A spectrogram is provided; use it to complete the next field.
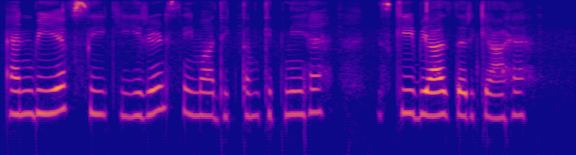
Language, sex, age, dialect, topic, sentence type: Hindi, female, 18-24, Garhwali, banking, question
